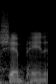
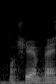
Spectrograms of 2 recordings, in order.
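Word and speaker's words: Champagnie: we say his name it's not champagne it's champagne champ champag OB toppen and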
